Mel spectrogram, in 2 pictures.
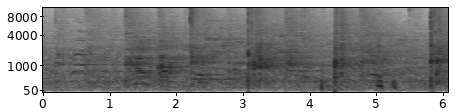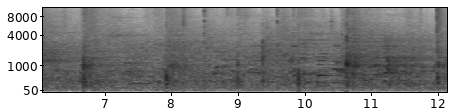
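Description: Irregular sharp pops of pickleball paddles hitting hard plastic balls, echoing in a large indoor hall, with people talking in the background.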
